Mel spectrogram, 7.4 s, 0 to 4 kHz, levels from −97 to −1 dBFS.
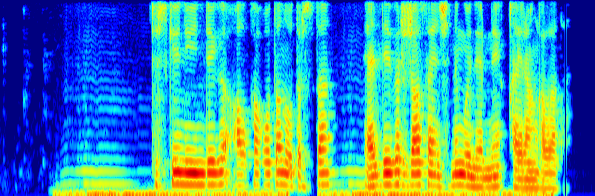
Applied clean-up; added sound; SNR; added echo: none; Buzz; 12 dB; none.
